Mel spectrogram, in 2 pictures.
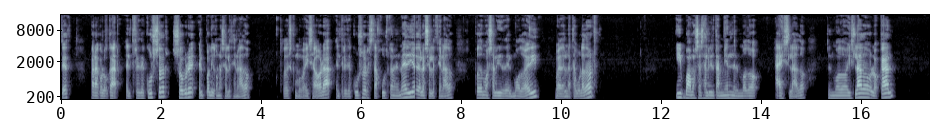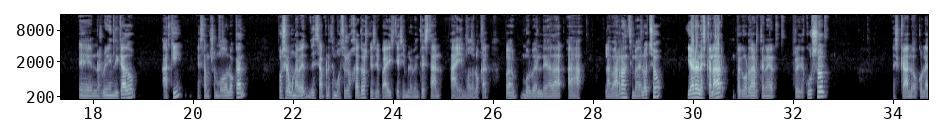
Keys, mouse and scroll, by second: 4.4 middle click, 7.7 middle click, 10.7 Tab, 29.0 KP_Divide, 31.7 click, 33.6 s.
